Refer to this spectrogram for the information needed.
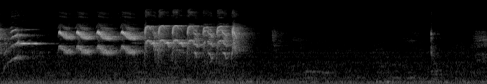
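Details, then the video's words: High whistled notes lead into a quick series of repeated chirps and a rattling trill before the singing stops, leaving near silence. "نغريد طائر التفاحي"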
